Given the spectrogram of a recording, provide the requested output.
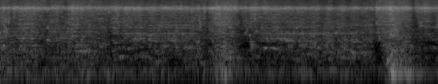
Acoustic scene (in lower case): kitchen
